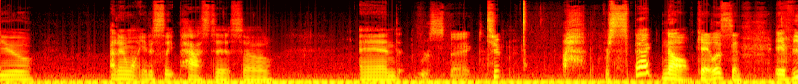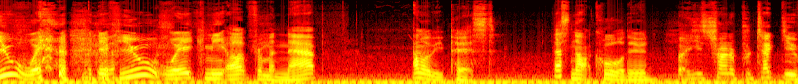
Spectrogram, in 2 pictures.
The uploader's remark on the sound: We literally did our first two podcasts in the car so excuse the horrible audio quality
